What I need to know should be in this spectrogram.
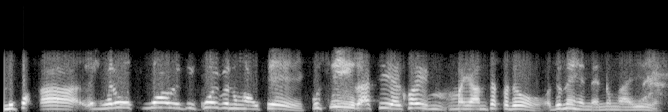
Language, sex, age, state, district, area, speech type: Manipuri, female, 60+, Manipur, Senapati, rural, conversation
